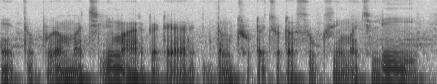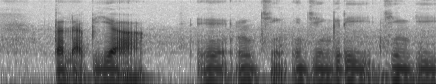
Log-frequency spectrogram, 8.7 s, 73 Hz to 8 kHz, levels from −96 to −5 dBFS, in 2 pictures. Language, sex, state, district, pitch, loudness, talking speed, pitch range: Hindi, male, Chhattisgarh, Jashpur, 90 Hz, -25 LUFS, 105 wpm, 85-90 Hz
